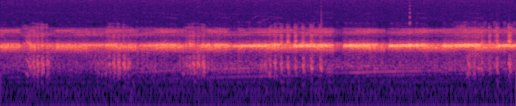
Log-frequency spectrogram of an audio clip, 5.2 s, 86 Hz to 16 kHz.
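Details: Ditch chorus of natterjack toads recorded at a wetland camera on 1 May 2024: a dense, high, rattling trill with several overlapping callers adding short pulsed bursts at intervals of about one second.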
